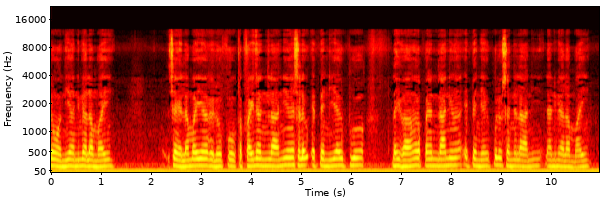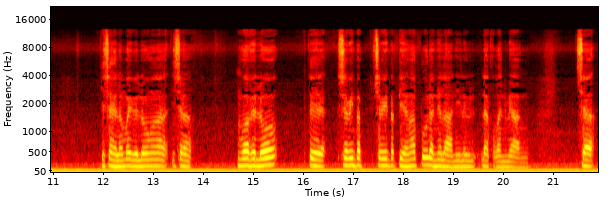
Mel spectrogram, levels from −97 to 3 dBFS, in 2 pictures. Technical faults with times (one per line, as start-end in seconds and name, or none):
0.00-21.90 HE-AAC compression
